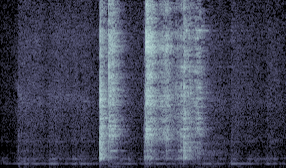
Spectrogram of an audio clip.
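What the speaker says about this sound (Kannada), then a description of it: "ಕೇಕ್ ಕಟ್ ಮಾಡು. ತಗೋ ಸ್ಪೂನಲ್ಲೇ ತಗೋ." A spoon and cutlery clink against a plate while an anniversary cake is cut at a home celebration; a few sharp metallic taps and scrapes come close by in two short bursts, with no talk.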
